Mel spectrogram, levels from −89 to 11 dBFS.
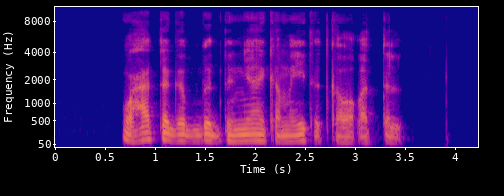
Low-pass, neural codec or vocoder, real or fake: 9.9 kHz; codec, 44.1 kHz, 7.8 kbps, DAC; fake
